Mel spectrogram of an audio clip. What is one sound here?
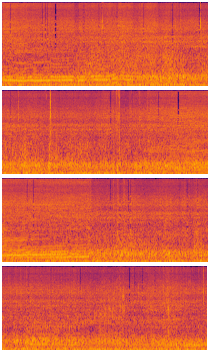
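Tyres rumble over a bumpy dirt track.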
